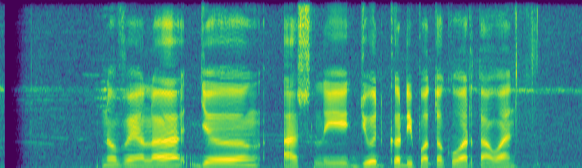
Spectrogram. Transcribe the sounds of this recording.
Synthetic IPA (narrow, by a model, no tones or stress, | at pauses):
nɔvelad͡ʒɨŋʔaslid͡ʒud̚kɨrdipɔt̪ɔkuwart̪awan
